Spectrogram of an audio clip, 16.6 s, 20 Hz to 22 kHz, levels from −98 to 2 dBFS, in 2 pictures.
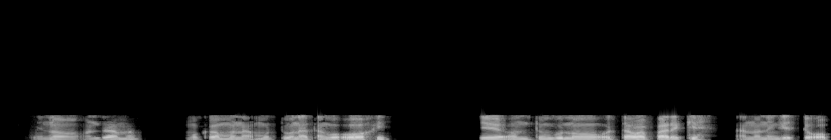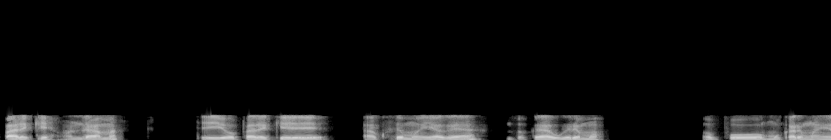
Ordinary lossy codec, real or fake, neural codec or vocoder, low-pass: AAC, 16 kbps; real; none; 7.2 kHz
